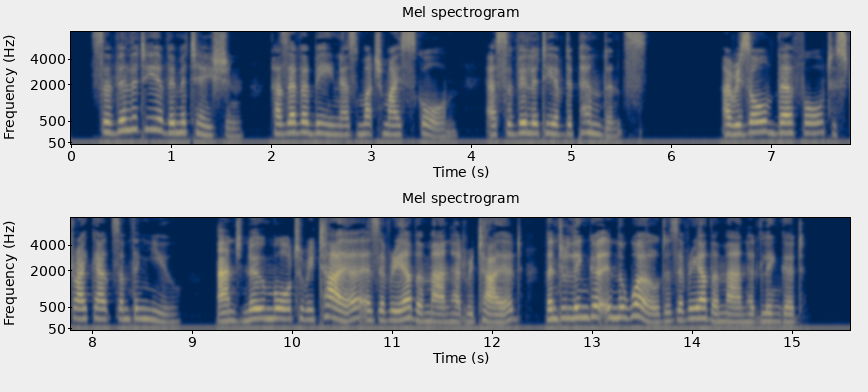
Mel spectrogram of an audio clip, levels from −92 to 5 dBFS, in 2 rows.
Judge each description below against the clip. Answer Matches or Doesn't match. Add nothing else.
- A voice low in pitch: Doesn't match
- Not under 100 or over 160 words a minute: Doesn't match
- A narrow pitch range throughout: Doesn't match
